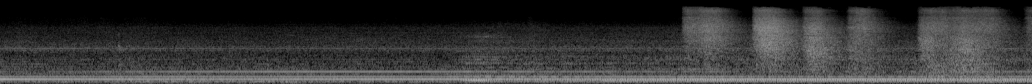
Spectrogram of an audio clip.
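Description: Web-handling test stand running with a steady machine hum as the nonwoven web feeds through the nip rollers. From about seven seconds in, a run of five or six short, loud hissing bursts breaks over the hum.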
